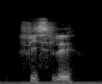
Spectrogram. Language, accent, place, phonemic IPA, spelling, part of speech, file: French, France, Lyon, /fi.sle/, ficeler, verb, LL-Q150 (fra)-ficeler.wav
- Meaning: to tie up, to truss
